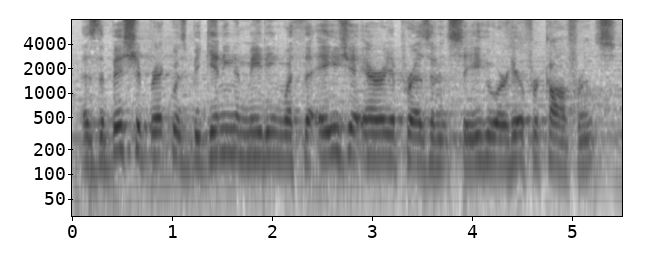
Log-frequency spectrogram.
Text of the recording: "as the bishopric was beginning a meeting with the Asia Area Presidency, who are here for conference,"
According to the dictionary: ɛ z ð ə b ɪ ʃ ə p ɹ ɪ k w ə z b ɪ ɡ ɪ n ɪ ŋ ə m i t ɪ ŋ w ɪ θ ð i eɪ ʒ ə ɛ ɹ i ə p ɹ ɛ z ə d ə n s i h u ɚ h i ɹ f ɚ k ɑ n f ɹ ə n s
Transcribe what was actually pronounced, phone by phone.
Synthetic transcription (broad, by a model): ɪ z ð ə b ɪ ʃ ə p ɹ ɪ k w ə z b ɪ ɡ ɪ n ɪ ŋ ə m i t ɪ ŋ w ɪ ð i eɪ ʒ ə ɛ ɹ i ə p ɹ ɛ z ə d ə n s i h u ɚ h i ɹ f ɚ k ɑ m f ɹ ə n s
